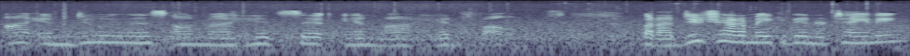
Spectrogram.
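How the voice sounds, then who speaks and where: Fairly quick speech from a woman with a Southern US accent, a fairly high pitch, and ordinary pitch variation, over noticeable background noise. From US South. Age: 40s. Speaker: gaming video creator. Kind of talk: gameplay commentary. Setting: home recording. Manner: halting, many fillers.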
